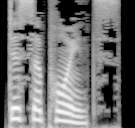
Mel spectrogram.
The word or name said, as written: disappoints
